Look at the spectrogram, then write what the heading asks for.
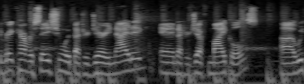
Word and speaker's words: Neidigh: Neidigh. Oh, okay. All right, here we go. Yep. All right. Dig. I dig Neidigh.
